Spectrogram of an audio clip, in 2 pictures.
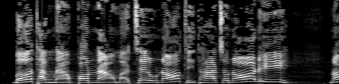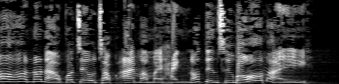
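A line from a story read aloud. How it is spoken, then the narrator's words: Yelling. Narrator (Vietnamese): bà ấy vừa la lên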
